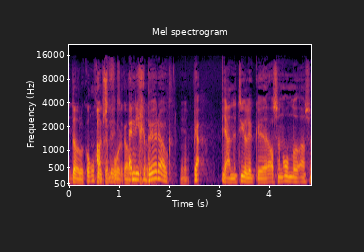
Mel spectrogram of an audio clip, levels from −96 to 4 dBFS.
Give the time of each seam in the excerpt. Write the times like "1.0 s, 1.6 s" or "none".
2.2 s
